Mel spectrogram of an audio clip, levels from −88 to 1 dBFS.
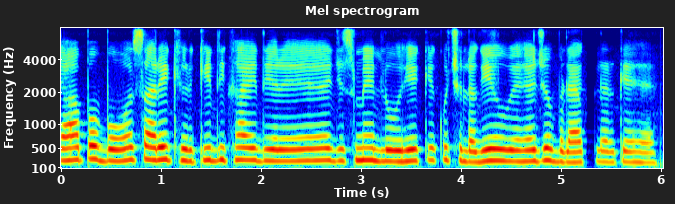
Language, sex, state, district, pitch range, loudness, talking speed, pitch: Hindi, female, Maharashtra, Gondia, 230-255 Hz, -14 LUFS, 210 wpm, 240 Hz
